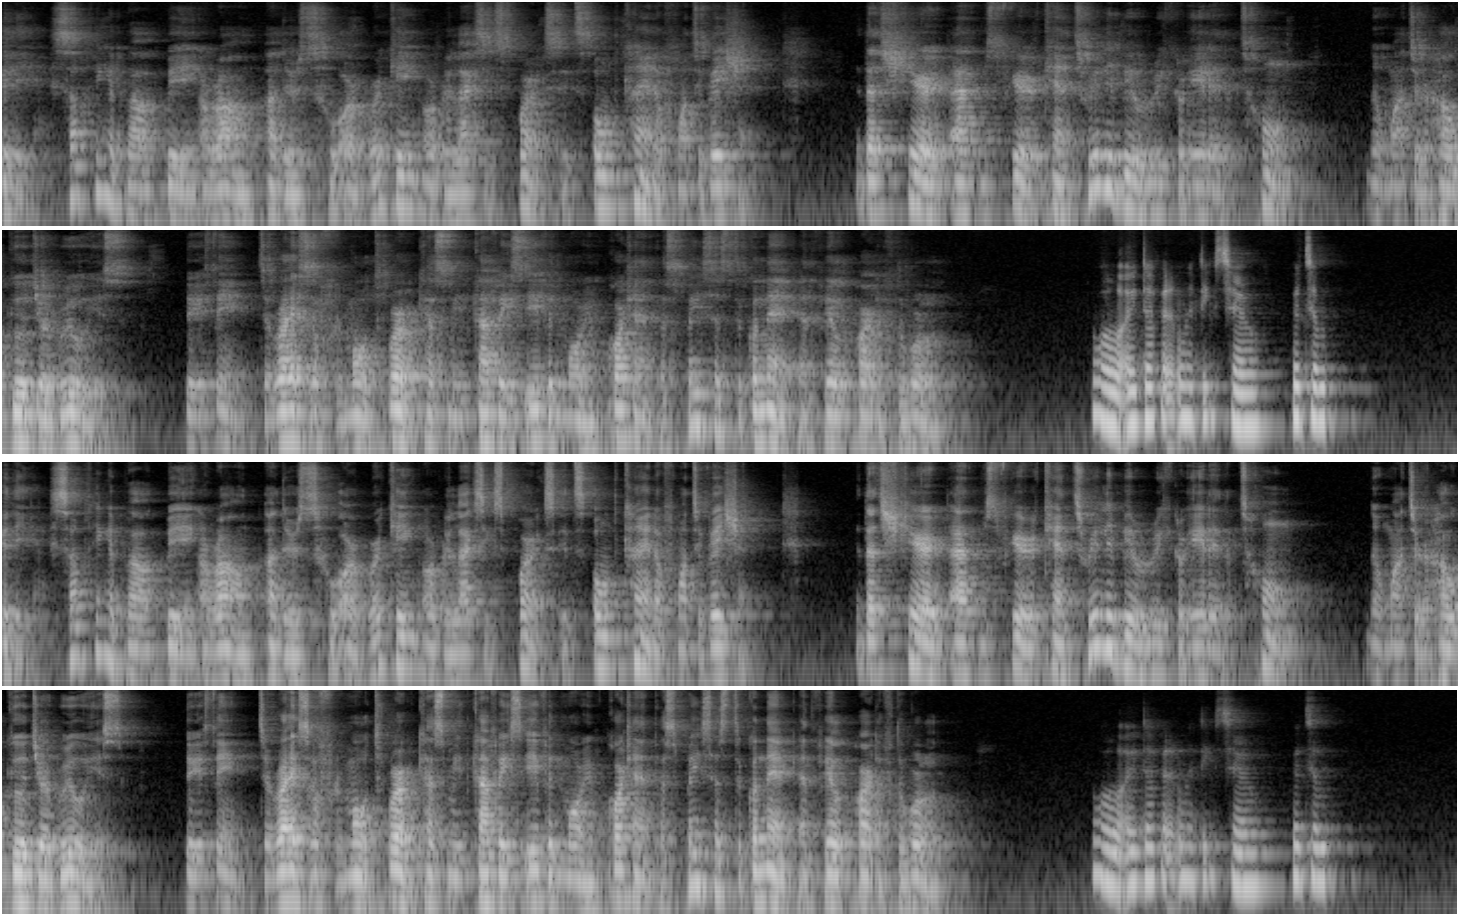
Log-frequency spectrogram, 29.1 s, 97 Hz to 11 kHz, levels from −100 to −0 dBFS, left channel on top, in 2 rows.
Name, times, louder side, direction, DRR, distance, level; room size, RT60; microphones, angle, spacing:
voice 1, 0.0-7.5 7.8-8.0 8.5-12.9 13.6-15.8 16.4-23.9, right 2 dB, 70° right, 4 dB, 1.2 m, -31 dB
voice 2, 25.5-27.2 27.5-27.8, left 4 dB, 60° left, 16 dB, 0.4 m, -27 dB
16.5 x 9.7 x 2.5 m, 1.1 s
head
